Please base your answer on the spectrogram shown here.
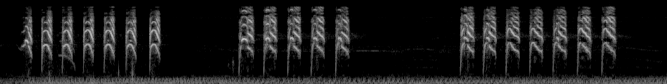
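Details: Baby green parrot calling in three bursts of rapid, harsh, buzzy chirps, six to eight per burst, separated by short silences, over a faint low background rumble.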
